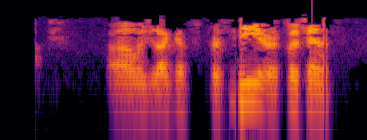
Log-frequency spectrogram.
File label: Light Rail Emergency, scanner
